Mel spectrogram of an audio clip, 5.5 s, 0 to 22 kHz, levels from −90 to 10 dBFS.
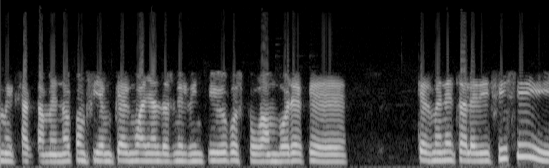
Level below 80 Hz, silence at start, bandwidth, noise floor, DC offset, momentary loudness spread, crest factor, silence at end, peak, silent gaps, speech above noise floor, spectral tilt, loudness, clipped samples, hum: -58 dBFS; 0 s; 7.6 kHz; -58 dBFS; under 0.1%; 3 LU; 12 dB; 0 s; -6 dBFS; none; 41 dB; -8 dB/octave; -17 LUFS; under 0.1%; none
